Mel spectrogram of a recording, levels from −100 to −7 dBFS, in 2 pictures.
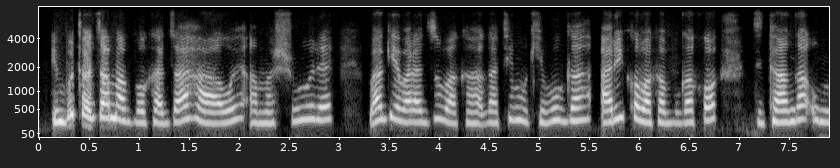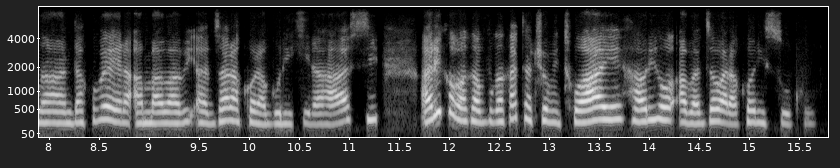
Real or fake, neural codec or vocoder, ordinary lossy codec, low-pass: fake; codec, 16 kHz, 8 kbps, FreqCodec, smaller model; Opus, 32 kbps; 7.2 kHz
